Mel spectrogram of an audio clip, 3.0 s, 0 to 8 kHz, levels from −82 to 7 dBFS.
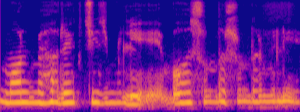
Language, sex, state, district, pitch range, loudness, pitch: Hindi, female, Jharkhand, Sahebganj, 265-295 Hz, -15 LUFS, 275 Hz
